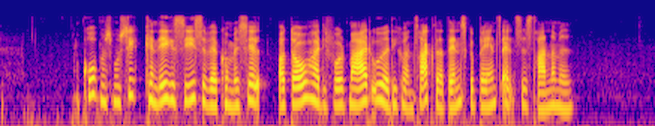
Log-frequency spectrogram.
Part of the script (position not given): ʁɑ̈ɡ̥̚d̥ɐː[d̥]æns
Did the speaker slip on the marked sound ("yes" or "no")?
no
